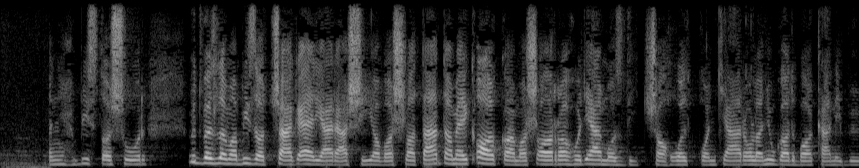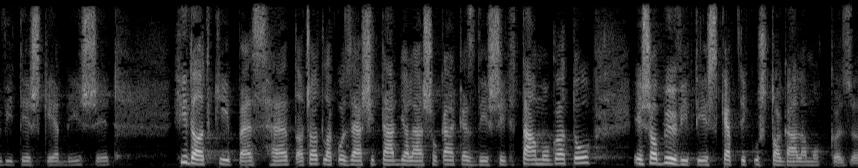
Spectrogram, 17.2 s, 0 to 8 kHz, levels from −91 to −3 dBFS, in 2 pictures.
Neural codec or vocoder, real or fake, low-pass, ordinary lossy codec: none; real; none; none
